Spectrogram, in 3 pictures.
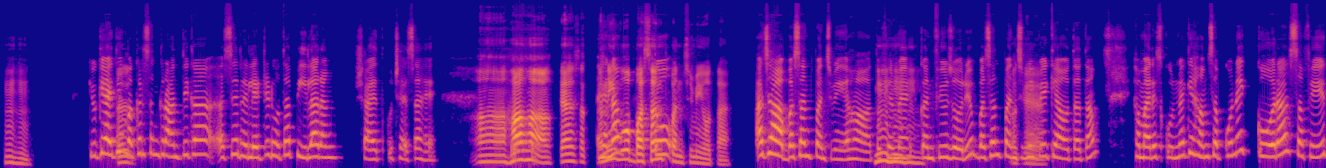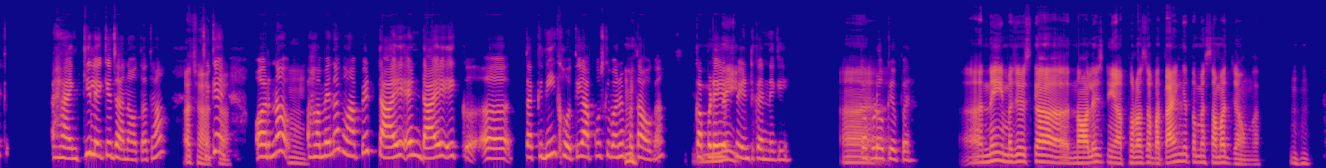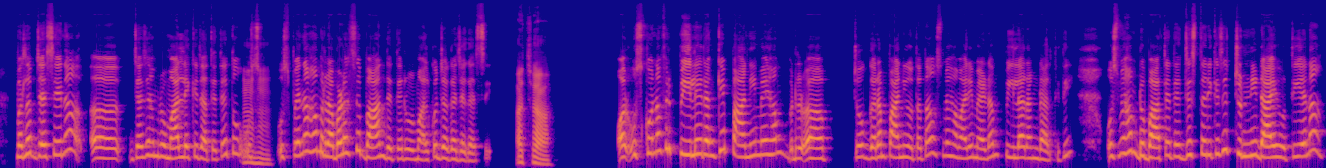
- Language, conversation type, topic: Hindi, unstructured, आपके लिए सबसे खास धार्मिक या सांस्कृतिक त्योहार कौन-सा है?
- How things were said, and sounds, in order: in English: "आई थिंक"; in English: "रिलेटेड"; in English: "कन्फ्यूज़"; in English: "ओके"; in English: "टाइ एंड डाई"; in English: "पेंट"; in English: "नॉलेज"; in English: "डाई"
